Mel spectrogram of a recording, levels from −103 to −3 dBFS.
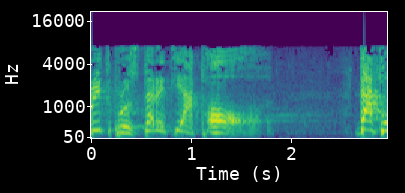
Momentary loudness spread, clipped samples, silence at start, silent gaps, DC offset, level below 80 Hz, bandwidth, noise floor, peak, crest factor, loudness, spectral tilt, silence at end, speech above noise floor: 13 LU; under 0.1%; 0 s; none; under 0.1%; -64 dBFS; 7.4 kHz; -55 dBFS; 0 dBFS; 18 dB; -17 LUFS; -2.5 dB/octave; 0 s; 39 dB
